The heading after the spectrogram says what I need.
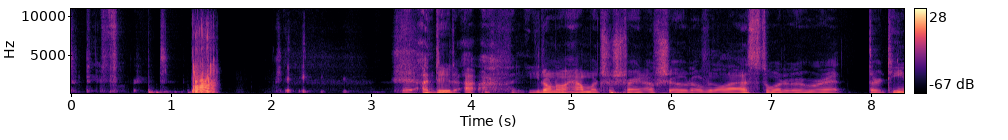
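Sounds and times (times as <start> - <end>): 
fart sound effect from a soundboard button: 1.2 - 1.5
speech: 3.3 - 8.3.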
